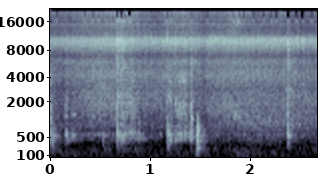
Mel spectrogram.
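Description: Potatoes with spices and oil are stirred in a pan. A faint steady sizzle runs under a few scattered scrapes and taps of the spoon, with no talking.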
